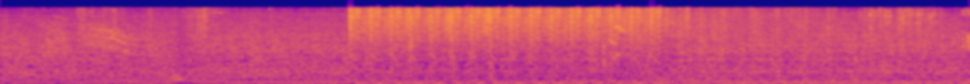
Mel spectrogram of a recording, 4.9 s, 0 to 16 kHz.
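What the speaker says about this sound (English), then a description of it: "she's going to try and come to a good position so that she can shoot at that AA unit" Long-range gunfire aimed at an AA unit in Mercenaries 2: a low engine-like hum gives way to a dense, continuous burst of rapid shots that keeps going to the end, loud and steady, with no voices.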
